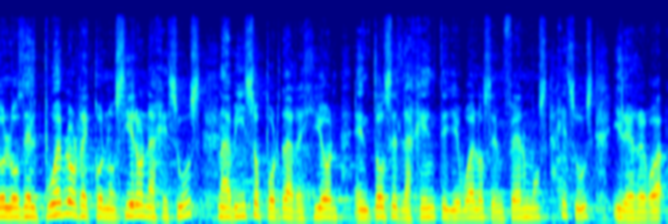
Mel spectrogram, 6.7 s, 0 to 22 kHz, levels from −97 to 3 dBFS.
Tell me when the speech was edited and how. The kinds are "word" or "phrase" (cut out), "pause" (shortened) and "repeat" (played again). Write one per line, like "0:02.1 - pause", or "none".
0:02.2 - word
0:02.8 - word
0:05.6 - phrase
